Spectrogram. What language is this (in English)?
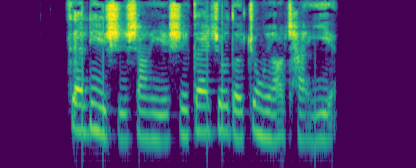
Chinese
